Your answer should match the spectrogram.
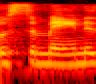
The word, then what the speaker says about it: Semaine: But that's really why we started Semaine, and you pronounced it exactly as we pronounce it, at least, which is not the French way of pronouncing it, but we pronounce it the American way. So Semaine is exactly how we say it, and it does mean the week in French.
